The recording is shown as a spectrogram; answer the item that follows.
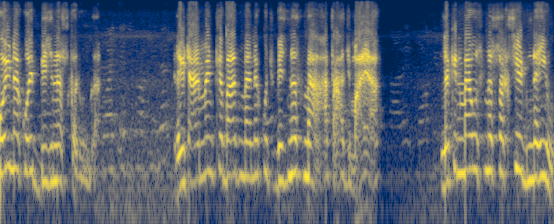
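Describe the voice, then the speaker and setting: This man's voice sits at an extremely high pitch. He speaks in a raised, projected voice. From India, Bihar (Sitamarhi district). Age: 60s. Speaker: retired army officer, network marketing speaker. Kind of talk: online training interview, personal story.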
